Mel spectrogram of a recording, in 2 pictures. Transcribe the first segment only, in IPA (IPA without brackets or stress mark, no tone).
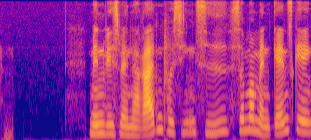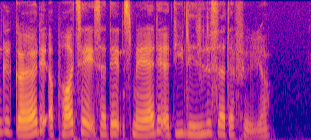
m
